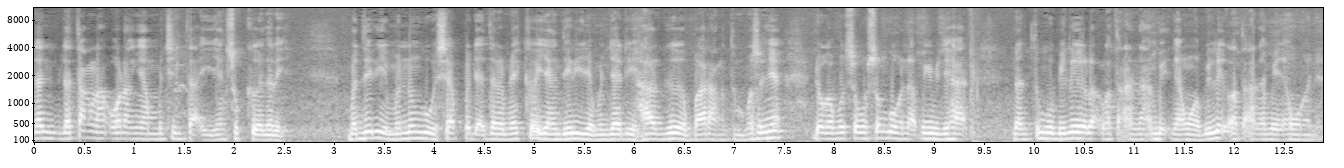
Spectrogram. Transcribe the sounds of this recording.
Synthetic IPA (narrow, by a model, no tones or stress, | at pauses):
dandat̪aŋlahoɾaŋjaŋmə̃ɲt͡ʃint̪aʔijaŋsukəd̪ali | bərdiɾimə̃nuŋɡusiapadiant̪aɾaməɾekʰajaŋdiɾiamə̃ɲd͡ʒadiɦarɡabaɾaŋt̪umaʔs̬ʊʔɲa | dokabəsuŋɡʊhsuŋɡʊhnaʔpəɡibəd͡ʒiɦat̪̚ | dant̪uŋɡubiləlaalːaht̪a̰ʔa̰lanaʔambɪʔ̪̚ɲãw̃abiləʔa̰lːaht̪a̰alanaambɪʔ̪ɲãwaɲə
